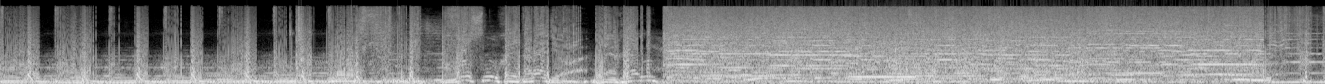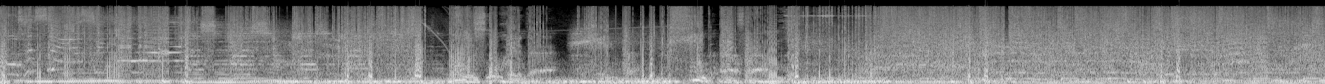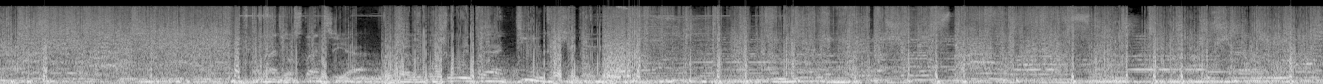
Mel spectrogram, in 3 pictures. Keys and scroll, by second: 1.7 h, 1.7 Up, 2.3 Up, 2.8 Up, 3.0 Up, 3.0 Return, 12.6 Page_Down.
